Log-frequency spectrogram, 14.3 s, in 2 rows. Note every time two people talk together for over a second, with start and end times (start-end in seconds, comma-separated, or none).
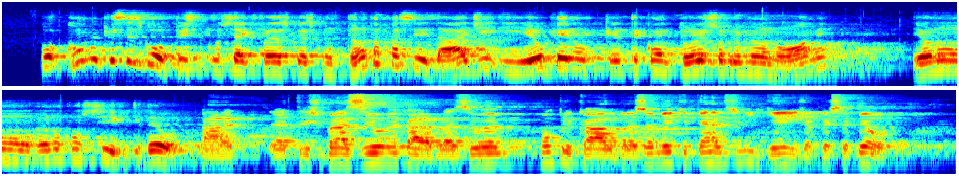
none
